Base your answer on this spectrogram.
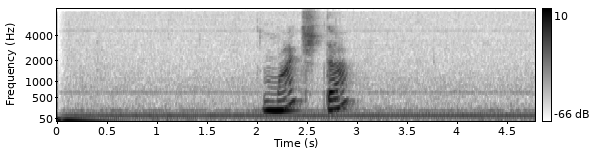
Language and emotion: Russian, positive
